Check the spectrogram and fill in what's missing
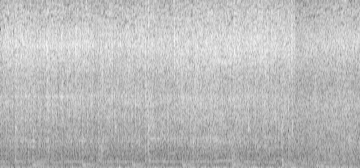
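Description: Chopped onion, green chili and red spinach fry in a pan, making a continuous close sizzle broken by periodic stirring scrapes.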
